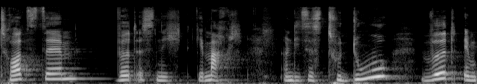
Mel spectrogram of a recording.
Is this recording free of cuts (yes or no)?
yes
